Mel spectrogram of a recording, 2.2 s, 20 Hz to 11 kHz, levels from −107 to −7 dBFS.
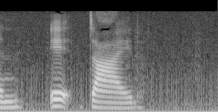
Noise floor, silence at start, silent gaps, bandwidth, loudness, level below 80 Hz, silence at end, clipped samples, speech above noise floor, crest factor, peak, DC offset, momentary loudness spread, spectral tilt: -45 dBFS; 0 s; none; 8 kHz; -26 LUFS; -50 dBFS; 0 s; under 0.1%; 20 dB; 20 dB; -8 dBFS; 2%; 24 LU; -5 dB/octave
